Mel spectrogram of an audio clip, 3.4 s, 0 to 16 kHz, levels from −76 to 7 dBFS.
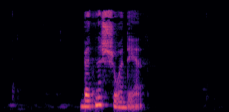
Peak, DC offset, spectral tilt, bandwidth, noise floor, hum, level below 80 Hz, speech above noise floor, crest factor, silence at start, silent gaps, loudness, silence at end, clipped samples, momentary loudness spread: -8 dBFS; under 0.1%; -3.5 dB/octave; 11.5 kHz; -78 dBFS; none; -64 dBFS; 56 dB; 20 dB; 1.2 s; none; -22 LUFS; 1.3 s; under 0.1%; 13 LU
